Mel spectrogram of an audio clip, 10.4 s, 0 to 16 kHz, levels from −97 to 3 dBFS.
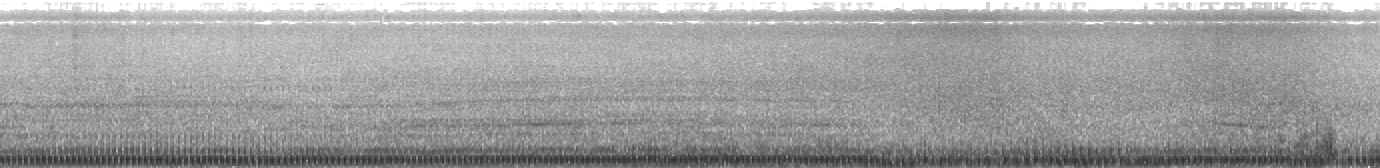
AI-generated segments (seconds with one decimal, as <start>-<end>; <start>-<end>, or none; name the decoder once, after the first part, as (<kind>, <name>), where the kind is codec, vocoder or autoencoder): none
